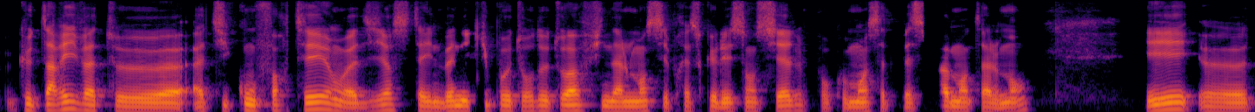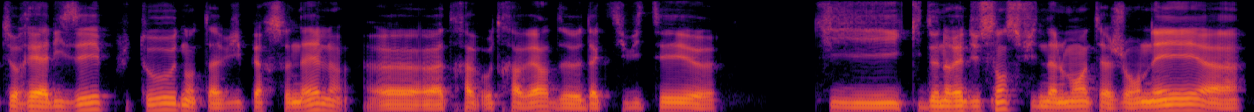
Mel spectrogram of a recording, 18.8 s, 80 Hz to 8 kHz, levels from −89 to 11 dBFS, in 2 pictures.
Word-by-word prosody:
Que 120 Hz, -, -1 dB
tu 115 Hz, -, -9 dB
arrives 125 Hz, +2 st, +3 dB
à 110 Hz, -, +4 dB
te 90 Hz, -4 st, +3 dB
à -, -, 0 dB
t'y -, -, -10 dB
conforter, 115 Hz, +4 st, +1 dB
on 110 Hz, -4 st, 0 dB
va 85 Hz, -1 st, +3 dB
dire, 105 Hz, +7 st, -4 dB
si 115 Hz, -, -8 dB
tu -, -, -4 dB
as -, -, +3 dB
une 95 Hz, -1 st, 0 dB
bonne 100 Hz, +2 st, +3 dB
équipe 100 Hz, -, -3 dB
autour 100 Hz, -1 st, -2 dB
de 105 Hz, 0 st, -1 dB
toi, 110 Hz, +1 st, +4 dB
finalement, 100 Hz, -2 st, 0 dB
c'est 100 Hz, -, -4 dB
presque -, -, -8 dB
l'essentiel, 95 Hz, +4 st, -1 dB
pour 85 Hz, -, -13 dB
qu'au 85 Hz, -, -9 dB
moins, 90 Hz, 0 st, +2 dB
ça 90 Hz, -, -7 dB
te -, -, -22 dB
pèse 85 Hz, -1 st, -4 dB
pas 100 Hz, -, +2 dB
mentalement. 90 Hz, -2 st, -1 dB, 0.8 s
Et 130 Hz, +6 st, +4 dB
heu, 90 Hz, -2 st, 0 dB
te 100 Hz, -, -6 dB
réaliser 100 Hz, +6 st, +3 dB
plutôt 125 Hz, -3 st, -3 dB
dans 110 Hz, -, 0 dB
ta 80 Hz, -, -2 dB
vie 85 Hz, +2 st, -9 dB
personnelle, 100 Hz, +4 st, -1 dB, 0.2 s
heu, 75 Hz, -1 st, +1 dB
à 75 Hz, -, +2 dB
trav -, -, -4 dB
au -, -, -4 dB
travers 90 Hz, +3 st, 0 dB
de 80 Hz, -1 st, -1 dB
d'activités 85 Hz, +3 st, -2 dB
heu, 80 Hz, -1 st, -1 dB, 0.7 s
qui 85 Hz, -1 st, -2 dB
qui 85 Hz, -, -12 dB
donneraient 100 Hz, +1 st, +4 dB
du 95 Hz, +1 st, -3 dB
sens 135 Hz, +7 st, 0 dB
finalement 95 Hz, -1 st, +1 dB
à -, -, -1 dB
ta -, -, -1 dB
journée, 95 Hz, +8 st, +4 dB
heu 80 Hz, -2 st, +2 dB
95 Hz, 190 wpm, -23 LUFS, 90-110 Hz, 0.8 s, à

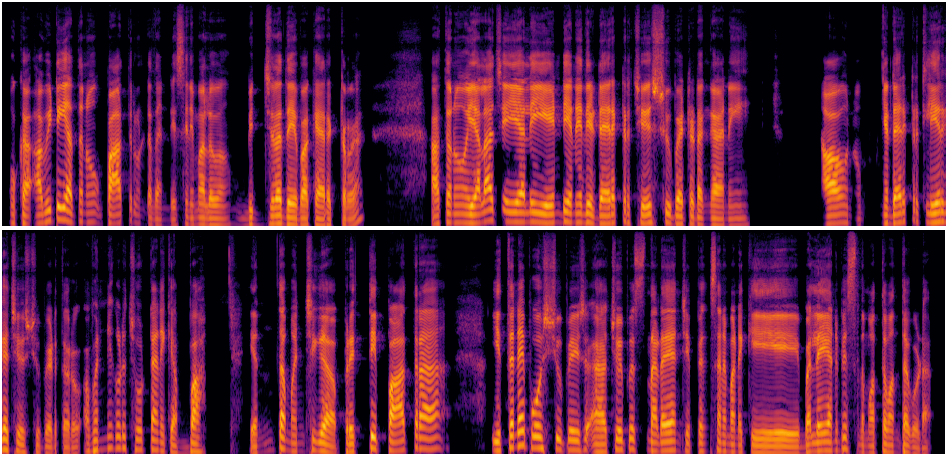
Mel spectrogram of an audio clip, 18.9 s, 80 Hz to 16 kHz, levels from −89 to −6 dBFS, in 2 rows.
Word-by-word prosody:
ఒక -, -, -16 dB, 0.2 s
అవిటి 175 Hz, +6 st, +1 dB
అతను 150 Hz, -2 st, -5 dB, 0.2 s
పాత్ర 135 Hz, -, 0 dB
ఉంటదండి 95 Hz, -2 st, -10 dB
సినిమాలో 105 Hz, -2 st, -2 dB, 0.3 s
బిజ్జలదేవ 115 Hz, +1 st, +2 dB
క్యారెక్టర్. 100 Hz, 0 st, -1 dB, 0.8 s
అతను 140 Hz, +2 st, -1 dB, 0.2 s
ఎలా 165 Hz, +4 st, +4 dB
చేయాలి? 155 Hz, -1 st, +4 dB, 0.2 s
ఏంటి? 145 Hz, +3 st, +1 dB
అనేది 145 Hz, 0 st, +4 dB
డైరెక్టర్ 135 Hz, +4 st, +2 dB
చేసి 135 Hz, +1 st, +3 dB
చూపెట్టడం 120 Hz, -5 st, -1 dB
గాని 100 Hz, 0 st, -2 dB, 1.0 s
అవును. 135 Hz, -3 st, 0 dB, 0.4 s
డైరెక్టర్ 155 Hz, +4 st, 0 dB
క్లియర్‌గా 150 Hz, +2 st, +2 dB
చేసి 115 Hz, -4 st, -4 dB
చూపెడతారు. 100 Hz, -1 st, -6 dB
అవన్నీ 155 Hz, +4 st, -7 dB
గూడా 185 Hz, -, -5 dB
చూడటానికి 155 Hz, -5 st, -2 dB
అబ్బా! 95 Hz, -1 st, 0 dB, 0.6 s
ఎంత 140 Hz, -, -23 dB
మంచిగా! 135 Hz, +1 st, +1 dB, 0.2 s
ప్రతి 125 Hz, +8 st, +2 dB
పాత్ర 150 Hz, +6 st, +2 dB, 0.8 s
ఇతనే 190 Hz, -, +3 dB
పోస్ట్ 185 Hz, -2 st, +1 dB
చూపె 155 Hz, -1 st, -1 dB, 0.2 s
ఆహ్, 120 Hz, -, +1 dB
చూపిస్తున్నాడే 145 Hz, -3 st, +1 dB
అని 140 Hz, -, -12 dB
చెప్పేసని 130 Hz, 0 st, -4 dB
మనకి 115 Hz, -1 st, -1 dB, 0.5 s
భలే 135 Hz, +3 st, +4 dB
అనిపిస్తుంది 150 Hz, -8 st, -6 dB
మొత్తం -, -, -2 dB
అంతా -, -, -2 dB
గూడా. -, -, -8 dB
135 Hz, 135 wpm, -24 LUFS, 115-155 Hz, 1.0 s, ఎలా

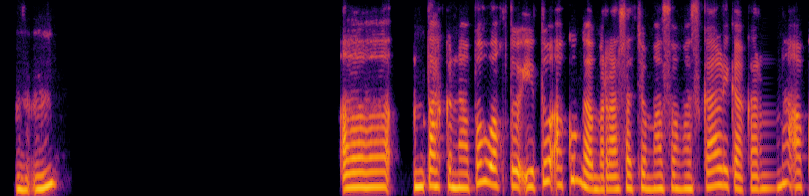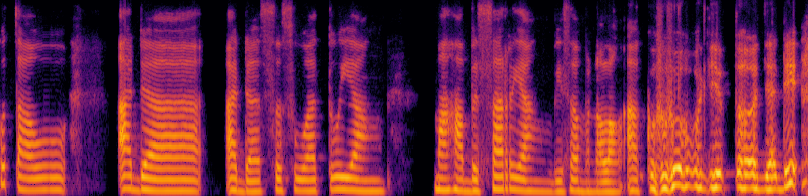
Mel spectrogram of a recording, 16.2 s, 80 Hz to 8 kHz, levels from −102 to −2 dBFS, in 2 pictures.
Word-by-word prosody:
Mhm. 190 Hz, +8 st, +1 dB, 2.8 s
Eee, 220 Hz, +2 st, +3 dB, 0.3 s
entah 235 Hz, +1 st, +2 dB
kenapa 215 Hz, +3 st, 0 dB
waktu 245 Hz, -4 st, +1 dB
itu 260 Hz, +8 st, -1 dB
aku 255 Hz, +6 st, -2 dB
nggak 210 Hz, -9 st, +1 dB
merasa 190 Hz, +2 st, -1 dB
cemas 200 Hz, 0 st, -3 dB
sama 195 Hz, 0 st, -2 dB
sekali 230 Hz, +4 st, -2 dB
Kak, 195 Hz, -3 st, -2 dB
karena 200 Hz, +7 st, -4 dB
aku 265 Hz, +4 st, -5 dB
tahu 180 Hz, -4 st, -3 dB, 0.5 s
ada 185 Hz, -2 st, +2 dB, 0.7 s
ada 155 Hz, -3 st, -1 dB
sesuatu 165 Hz, +2 st, -4 dB
yang 160 Hz, -3 st, -1 dB, 0.5 s
maha 175 Hz, -1 st, +1 dB
besar 175 Hz, +4 st, 0 dB
yang 160 Hz, -3 st, -3 dB
bisa 155 Hz, +2 st, -3 dB
menolong 150 Hz, 0 st, -1 dB
aku 165 Hz, +4 st, 0 dB, 0.5 s
begitu. 210 Hz, +1 st, +3 dB, 0.2 s
Jadi, 190 Hz, +7 st, +5 dB
190 Hz, 105 wpm, -22 LUFS, 170-220 Hz, 2.8 s, Jadi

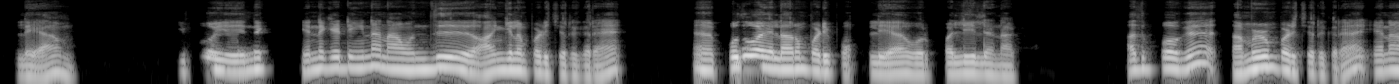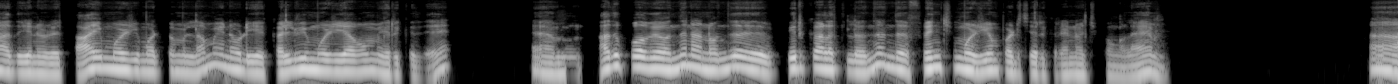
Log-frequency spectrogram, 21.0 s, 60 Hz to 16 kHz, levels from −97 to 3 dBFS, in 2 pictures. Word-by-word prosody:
இல்லையா? 100 Hz, +1 st, -3 dB, 1.0 s
இப்போ -, -, -9 dB, 0.3 s
என்ன 160 Hz, +3 st, +2 dB
க் -, -, -43 dB, 0.2 s
என்ன 170 Hz, +4 st, +1 dB
கேட்டீங்கன்னா, 180 Hz, +2 st, 0 dB
நான் 160 Hz, -1 st, +3 dB
வந்து 165 Hz, +3 st, +3 dB, 0.3 s
ஆங்கிலம் 155 Hz, 0 st, +2 dB
படிச்சிருக்கிறேன். 115 Hz, 0 st, -4 dB, 0.6 s
அ -, -, +4 dB, 0.2 s
பொதுவா 195 Hz, +2 st, +7 dB
எல்லாரும் 165 Hz, 0 st, +4 dB
படிப்போம். 135 Hz, -2 st, -2 dB
இல்லையா? 125 Hz, 0 st, +1 dB
ஒரு 115 Hz, -, -4 dB
பள்ளியில. 125 Hz, -1 st, 0 dB, 1.0 s
அதுபோக 165 Hz, +1 st, 0 dB, 0.3 s
தமிழும் 175 Hz, +9 st, +4 dB
படிச்சிருக்கிறேன். 130 Hz, -, -2 dB
ஏன்னா 155 Hz, +2 st, -2 dB
அது 130 Hz, -, -6 dB
என்னுடைய 120 Hz, -2 st, -1 dB
தாய் 170 Hz, +5 st, +2 dB
மொழி 160 Hz, -2 st, +3 dB
மட்டும் 135 Hz, +1 st, -5 dB
இல்லாம 160 Hz, -, -3 dB
என்னுடைய 155 Hz, -7 st, +1 dB
கல்வி 150 Hz, +6 st, +3 dB
மொழியாவும் 145 Hz, 0 st, 0 dB
இருக்குது. 115 Hz, -3 st, -11 dB, 0.8 s
அம் 120 Hz, -1 st, -2 dB, 0.3 s
அதுபோக 190 Hz, -1 st, +2 dB
வந்து 185 Hz, +7 st, +2 dB
நான் 160 Hz, -4 st, +2 dB
வந்து 185 Hz, +4 st, +2 dB, 0.3 s
பிற்காலத்துல 165 Hz, -5 st, 0 dB
வந்து 210 Hz, +7 st, -1 dB
அந்த 165 Hz, -4 st, +2 dB
ஃப்ரெஞ்ச் 175 Hz, +2 st, +1 dB
மொழியும் 150 Hz, +1 st, +2 dB
படிச்சிருக்கிறேன்னு 115 Hz, -2 st, -5 dB
வச்சுக்கோங்களேன். 105 Hz, +5 st, -6 dB, 1.6 s
அ -, -, +1 dB
150 Hz, 125 wpm, -23 LUFS, 125-170 Hz, 1.6 s, பொதுவா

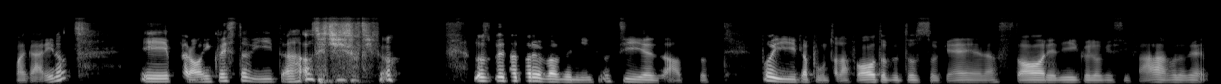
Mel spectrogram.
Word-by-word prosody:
magari -, -, -5 dB
no. -, -, -1 dB, 0.7 s
E 135 Hz, 0 st, +2 dB
però 115 Hz, +2 st, +4 dB
in 130 Hz, -, -2 dB
questa 165 Hz, +4 st, 0 dB
vita 125 Hz, -3 st, -3 dB
ho -, -, +3 dB
deciso 205 Hz, -2 st, +5 dB
di -, -, -4 dB
no. -, -, -2 dB, 0.7 s
Lo -, -, +7 dB
spettatore 170 Hz, 0 st, +4 dB
va 130 Hz, -3 st, +5 dB
benissimo. 110 Hz, +3 st, -7 dB
Sì, 120 Hz, -3 st, -4 dB
esatto. 100 Hz, -3 st, -5 dB, 0.5 s
Poi 135 Hz, -10 st, +3 dB
d -, -, -12 dB
appunto 100 Hz, -4 st, -5 dB
la 95 Hz, +1 st, -6 dB
foto 110 Hz, +2 st, +3 dB
piuttosto 105 Hz, -1 st, -10 dB
che 95 Hz, -, -15 dB, 0.3 s
la 100 Hz, +1 st, -11 dB
storia 105 Hz, -2 st, +1 dB
di 110 Hz, +1 st, -6 dB
quello 105 Hz, -1 st, -7 dB
che 105 Hz, 0 st, -14 dB
si 100 Hz, -1 st, -22 dB
fa, 115 Hz, -2 st, -4 dB
quello 105 Hz, 0 st, -9 dB
che 105 Hz, -1 st, -9 dB
110 Hz, 160 wpm, -23 LUFS, 105-135 Hz, 0.7 s, Lo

